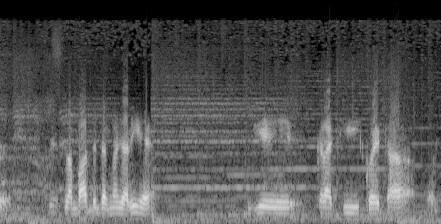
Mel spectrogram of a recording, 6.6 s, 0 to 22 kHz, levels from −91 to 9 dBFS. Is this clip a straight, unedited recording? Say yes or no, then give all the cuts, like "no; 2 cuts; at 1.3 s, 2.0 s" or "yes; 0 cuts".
yes; 0 cuts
